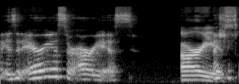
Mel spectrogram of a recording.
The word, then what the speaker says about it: Arias: Arias, like the letters.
